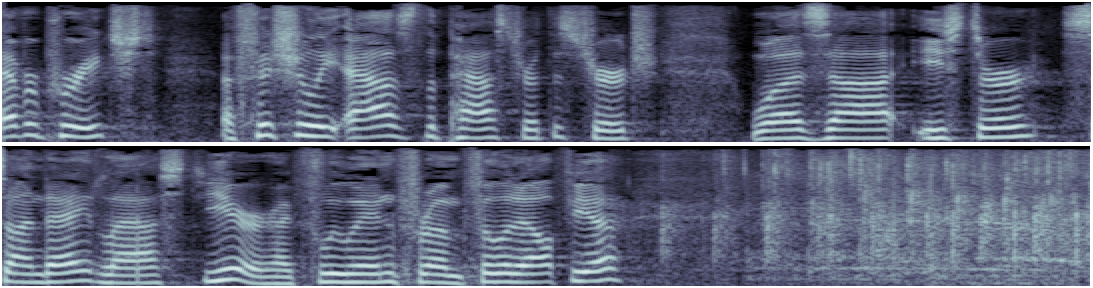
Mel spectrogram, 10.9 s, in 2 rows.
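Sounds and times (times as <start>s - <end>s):
speech: 0.0s - 9.6s
audience applause: 8.6s - 10.8s.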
